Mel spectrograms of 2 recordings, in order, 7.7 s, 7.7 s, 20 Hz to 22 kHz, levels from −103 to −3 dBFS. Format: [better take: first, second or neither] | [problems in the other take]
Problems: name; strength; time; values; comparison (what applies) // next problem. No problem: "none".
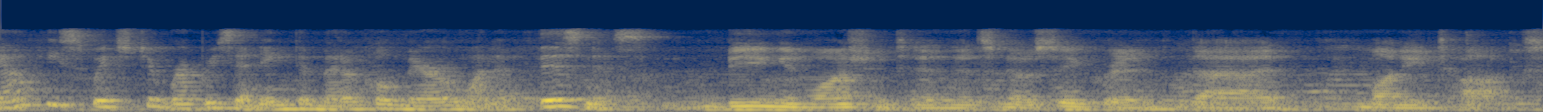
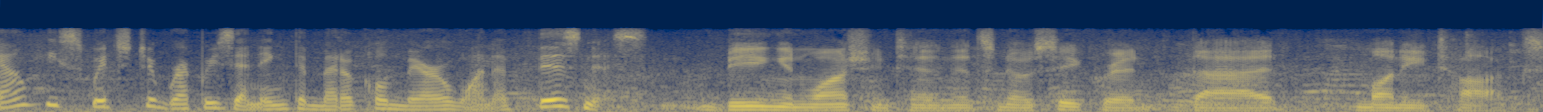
second | room echo; dies away in 0.7 s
